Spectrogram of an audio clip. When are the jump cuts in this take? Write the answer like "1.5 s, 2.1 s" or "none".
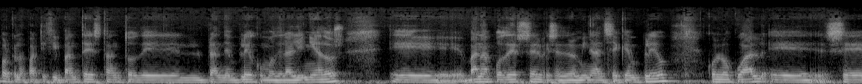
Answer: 5.4 s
